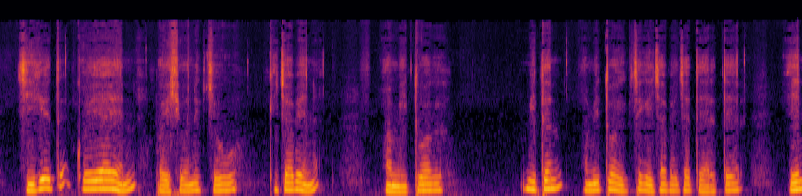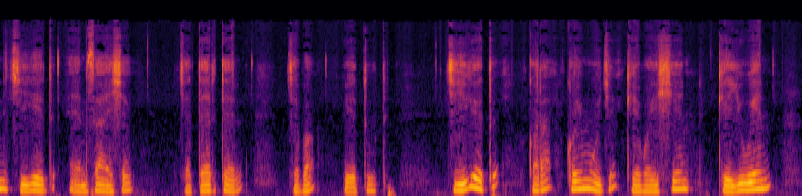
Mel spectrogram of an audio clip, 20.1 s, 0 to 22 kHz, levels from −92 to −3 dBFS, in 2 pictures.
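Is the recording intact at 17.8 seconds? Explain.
No. Generation loss affects 17.8 s and the whole clip. Speech likely re-encoded about seven times, fitting 64 kbit/s AAC, sounds swirly and hollow, with nothing above 14.2 kHz.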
